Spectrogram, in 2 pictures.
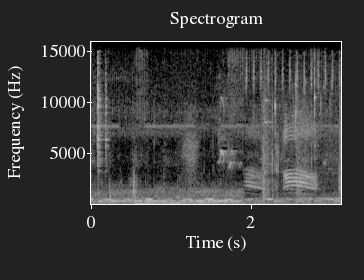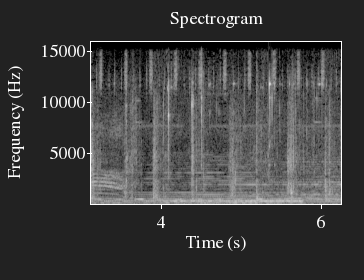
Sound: birds chirping; crows cawing

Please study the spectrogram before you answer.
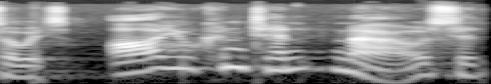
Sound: with british accent

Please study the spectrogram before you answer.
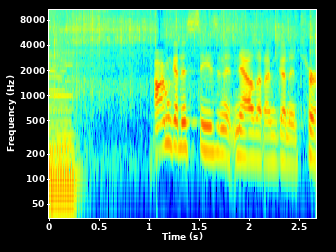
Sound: steak sizzling

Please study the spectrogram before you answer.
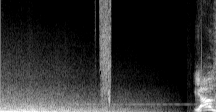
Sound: static buzzing

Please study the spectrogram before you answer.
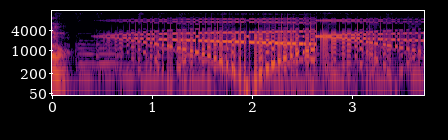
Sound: radar scanning sound

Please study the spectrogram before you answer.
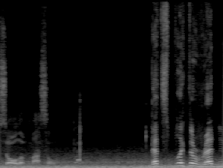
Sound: beep

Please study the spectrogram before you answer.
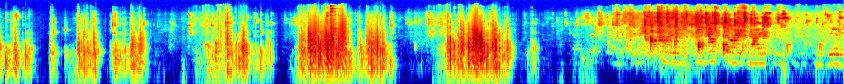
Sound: Wellington wind

